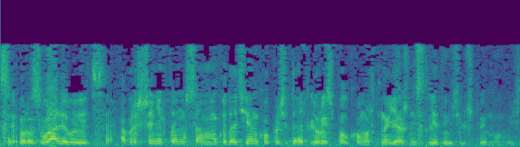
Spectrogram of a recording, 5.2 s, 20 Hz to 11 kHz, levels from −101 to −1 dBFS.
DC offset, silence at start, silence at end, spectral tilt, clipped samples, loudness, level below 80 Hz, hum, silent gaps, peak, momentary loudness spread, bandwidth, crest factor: under 0.1%; 0 s; 0 s; -3 dB/octave; under 0.1%; -23 LUFS; -58 dBFS; none; none; -8 dBFS; 8 LU; 8 kHz; 16 dB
